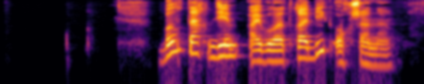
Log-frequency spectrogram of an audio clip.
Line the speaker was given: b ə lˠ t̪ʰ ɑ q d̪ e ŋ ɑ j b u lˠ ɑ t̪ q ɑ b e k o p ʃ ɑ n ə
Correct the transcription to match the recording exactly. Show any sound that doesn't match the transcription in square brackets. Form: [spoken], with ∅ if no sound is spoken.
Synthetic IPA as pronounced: b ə lˠ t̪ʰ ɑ q d̪ e [m] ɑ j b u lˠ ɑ t̪ q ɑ b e k o [q] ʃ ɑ n ə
